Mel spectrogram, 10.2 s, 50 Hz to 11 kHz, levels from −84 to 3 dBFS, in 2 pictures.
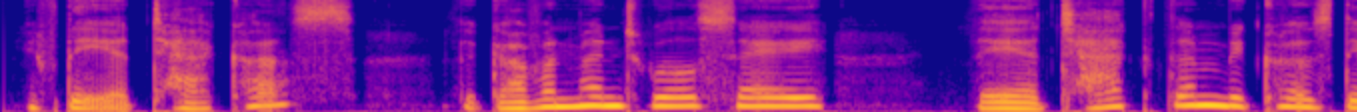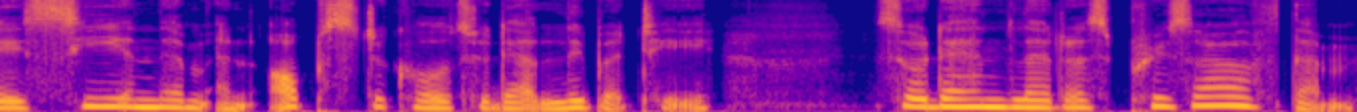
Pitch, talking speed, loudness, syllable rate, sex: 215 Hz, 160 wpm, -17 LUFS, 4.7 syllables/s, female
